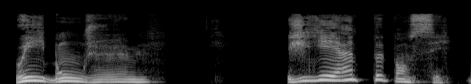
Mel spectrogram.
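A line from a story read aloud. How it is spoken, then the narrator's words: Slow speech. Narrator (French): dit-il lentement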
